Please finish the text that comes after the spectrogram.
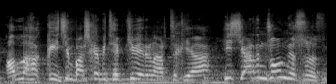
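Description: An actor playing a fretful middle-aged uncle in a TV comedy drama, whiny and pleading. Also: male voice, very high-pitched, fast talker, vocal fry, a bit bright, full character voice. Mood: exasperated. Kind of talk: TV series comedy acting. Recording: music score under dialogue.

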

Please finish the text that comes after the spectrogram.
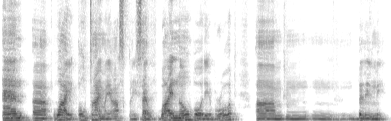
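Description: Man, Ukrainian accent, non-native English, middle-aged, very slow, hesitant, lecture room podium. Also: on the low side. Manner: halting, searching for words with many fillers. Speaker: guest speaker. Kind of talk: speech at a podium. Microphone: podium microphone.

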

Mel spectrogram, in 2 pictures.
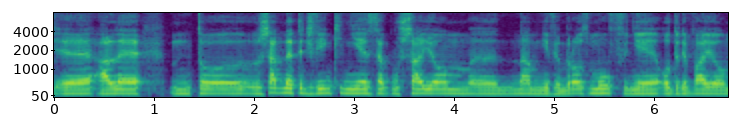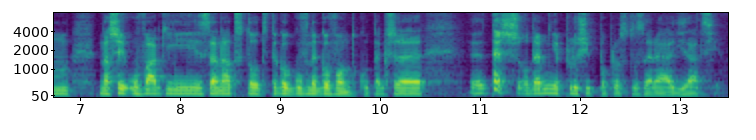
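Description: A man co-hosting a podcast, casually discussing a review in a halting way as he searches for words. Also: medium pitch, fairly even intonation, a little mellow. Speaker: podcast co-host. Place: virtual studio, remote recording.

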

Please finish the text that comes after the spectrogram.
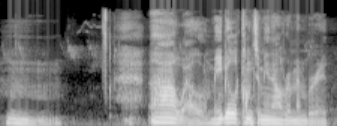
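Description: A friendly young man, acted out by a male performer, chats one-on-one in a casual ASMR roleplay. His voice sits on the low side with a crackly, gravelly edge. He is a little shy and hesitant, with a soft teasing streak. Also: expressive, measured pace. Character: friendly, shy young male budding voice actor meeting stranger.

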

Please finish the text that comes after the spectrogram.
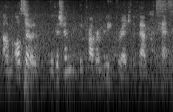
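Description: A man's voice: fairly high pitch, big pitch swings, fairly quick. A man in his forties, a company representative explaining products with frequent ums in a trade show interview. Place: busy indoor convention hall. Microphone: handheld mic held by interviewer. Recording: noisy trade show floor.

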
